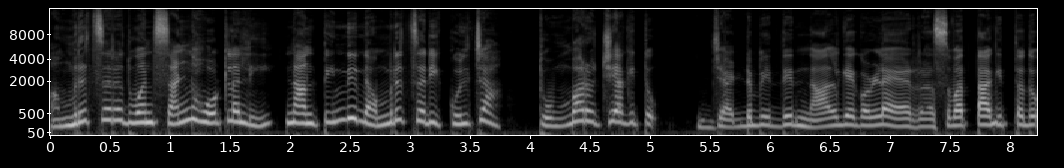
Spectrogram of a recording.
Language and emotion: Kannada, happy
